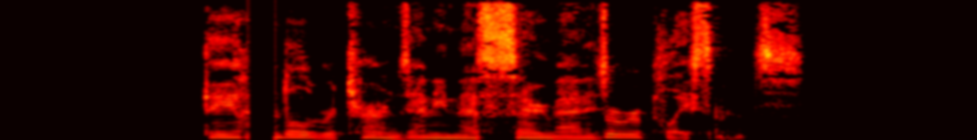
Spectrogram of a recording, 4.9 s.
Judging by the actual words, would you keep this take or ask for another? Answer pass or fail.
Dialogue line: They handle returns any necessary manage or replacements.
pass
